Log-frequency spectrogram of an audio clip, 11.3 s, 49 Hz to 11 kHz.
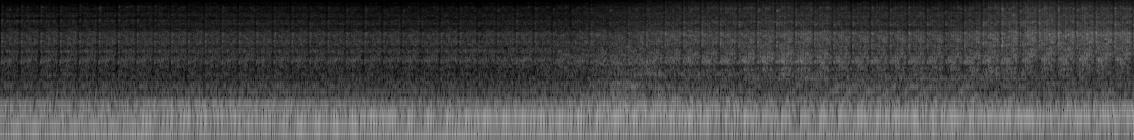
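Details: Ford 6.0 Powerstroke diesel at idle: deep idle with an uneven, loping beat about three per second that never settles; rough idle, owner suspects a bad ICP sensor, unconfirmed.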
